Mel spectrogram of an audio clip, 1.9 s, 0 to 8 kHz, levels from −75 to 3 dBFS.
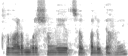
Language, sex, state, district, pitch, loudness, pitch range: Bengali, male, West Bengal, Jhargram, 110 Hz, -27 LUFS, 105-110 Hz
